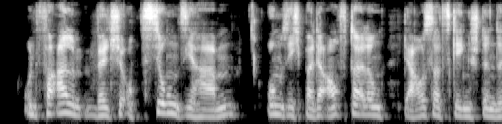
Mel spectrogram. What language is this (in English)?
German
